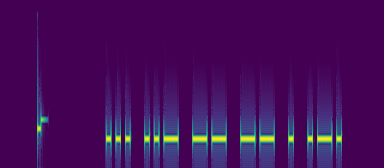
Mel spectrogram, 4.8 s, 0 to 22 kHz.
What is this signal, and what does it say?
Morse code, heard as a keyed tone, about 20 wpm, 700 Hz. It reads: SUMMER
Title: Sentences from Top 1000 Words - Review Part 6 - New Word Drill - 20wpm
